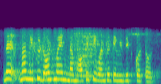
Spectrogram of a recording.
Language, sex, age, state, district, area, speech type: Kannada, female, 18-30, Karnataka, Hassan, urban, conversation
